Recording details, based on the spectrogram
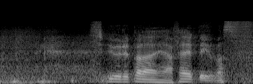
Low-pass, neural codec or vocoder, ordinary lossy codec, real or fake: none; codec, 16 kHz, 0.5 kbps, X-Codec, HuBERT features, trained on LibriSpeech; none; fake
